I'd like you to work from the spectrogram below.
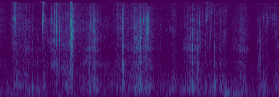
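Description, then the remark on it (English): Crisp crunching of several people biting into multicolored, cube-shaped pieces of freeze-dried ice cream at the same time, with irregular crackly bursts of chewing and no talking. “So what we'll do is we'll munch them all at the same time to get that realistic reaction.”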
